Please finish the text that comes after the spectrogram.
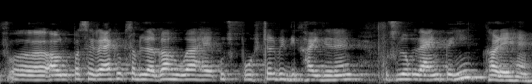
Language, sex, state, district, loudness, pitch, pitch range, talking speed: Hindi, female, Uttar Pradesh, Budaun, -17 LUFS, 230 Hz, 220-240 Hz, 260 wpm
